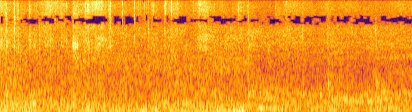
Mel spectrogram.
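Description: Steady low rumble and rustle of a handheld phone microphone carried while walking outdoors, with wind buffeting the microphone.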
